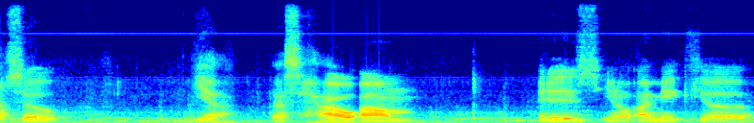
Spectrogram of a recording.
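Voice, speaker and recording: A man with a fairly low pitch speaks at a very slow pace in a monotone, flat way, leaving long, frequent pauses. Noticeable background noise and audible room echo are present. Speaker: young musician. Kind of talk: interview. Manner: halting.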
